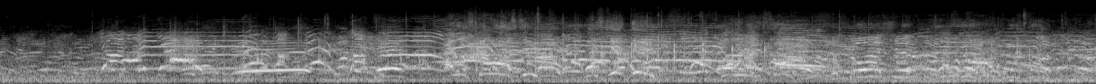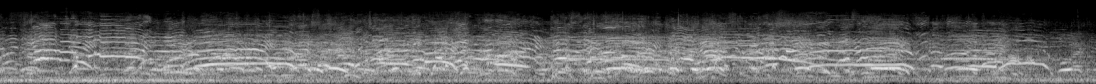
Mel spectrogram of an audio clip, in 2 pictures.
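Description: A crowd of people cheers and shouts loudly nearby.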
